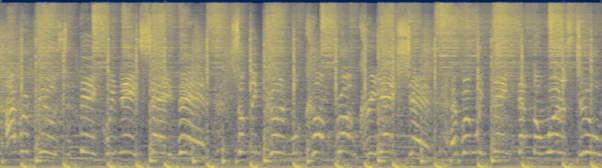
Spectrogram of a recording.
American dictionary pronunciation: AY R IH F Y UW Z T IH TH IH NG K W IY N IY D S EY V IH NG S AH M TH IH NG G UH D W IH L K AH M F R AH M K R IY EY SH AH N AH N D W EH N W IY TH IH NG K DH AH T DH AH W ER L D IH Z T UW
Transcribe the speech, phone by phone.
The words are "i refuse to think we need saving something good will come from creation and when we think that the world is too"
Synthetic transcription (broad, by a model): AY R IH F Y UW Z T IH TH IH NG K W IY N IY D S EY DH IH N S AH M TH IH NG G UH D W IH L K AH M F R AH M K R IY EY SH AH N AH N W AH N W IY TH IH NG K DH AH T DH AH W ER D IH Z T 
